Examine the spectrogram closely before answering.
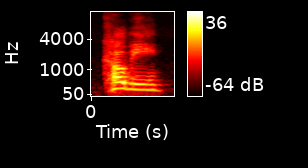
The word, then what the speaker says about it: Kobe: I do know that Kobe's white.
